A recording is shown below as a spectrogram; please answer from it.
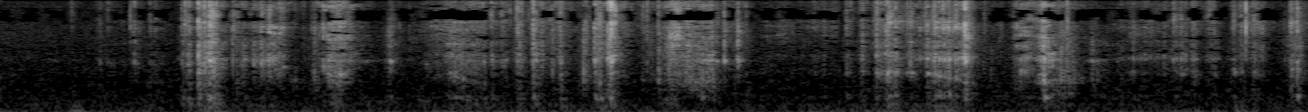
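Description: A solid purple oval bar of soap, held in the palm, has its surface scraped and shaved with a metal blade. Quiet, bright, crisp rasps and crunchy scrapes come in irregular strokes, with a few sharper peaks, over a low background rumble.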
